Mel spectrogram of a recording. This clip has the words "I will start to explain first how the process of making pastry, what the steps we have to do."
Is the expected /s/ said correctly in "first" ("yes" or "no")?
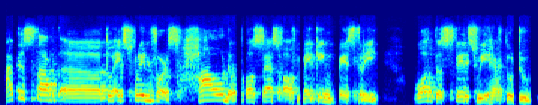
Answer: yes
